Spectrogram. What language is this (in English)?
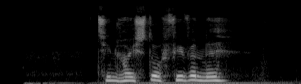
Welsh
